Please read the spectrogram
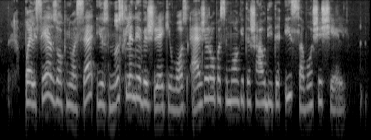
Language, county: Lithuanian, Marijampolė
